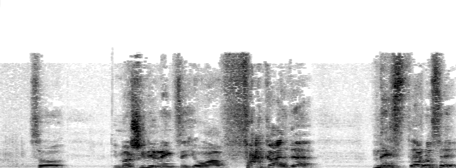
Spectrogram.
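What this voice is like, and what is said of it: Usual voice. Nothing is said of it.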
